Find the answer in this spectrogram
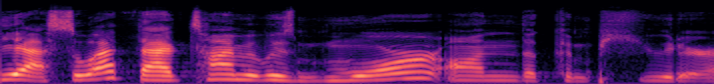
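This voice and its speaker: On a very clean recording with a silent background, a woman with a plain, everyday voice talks at a fairly quick pace with ordinary pitch variation. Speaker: graphic designer. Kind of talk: casual chat.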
